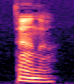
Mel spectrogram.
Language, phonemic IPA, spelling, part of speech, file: French, /tɛ̃dʁ/, teindre, verb, Fr-teindre.ogg
- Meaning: 1. to dye 2. to tint, tinge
